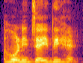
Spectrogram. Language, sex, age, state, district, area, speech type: Punjabi, female, 18-30, Punjab, Shaheed Bhagat Singh Nagar, urban, spontaneous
